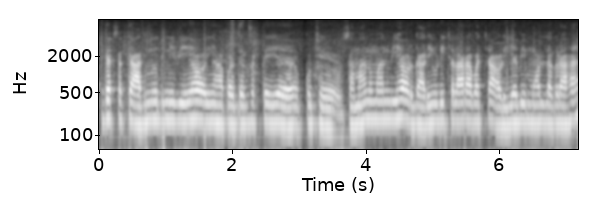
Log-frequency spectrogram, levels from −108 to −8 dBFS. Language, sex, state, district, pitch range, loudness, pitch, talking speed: Hindi, male, Bihar, Saharsa, 155-175 Hz, -18 LUFS, 165 Hz, 265 wpm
